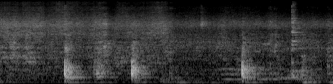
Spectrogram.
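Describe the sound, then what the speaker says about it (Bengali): Salted onions fry in a pan for a mutton curry, a low hiss under several distinct clacks and scrapes of a spoon stirring against the pan, close by with no voices. "ভালো করে এগুলোকে ফ্রাই করে নিচ্ছি। ভালোভাবে পেঁয়াজটা ফ্রাই করছে।"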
